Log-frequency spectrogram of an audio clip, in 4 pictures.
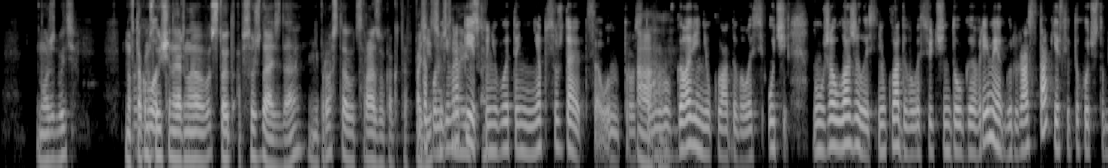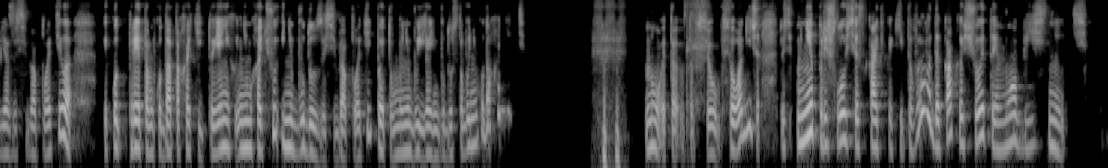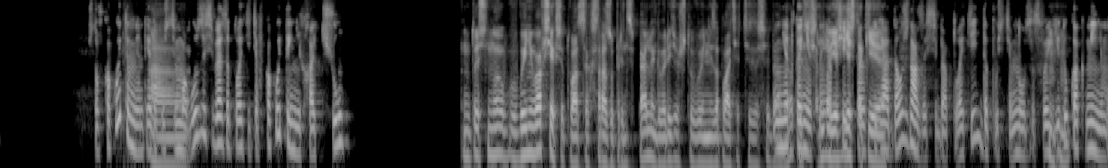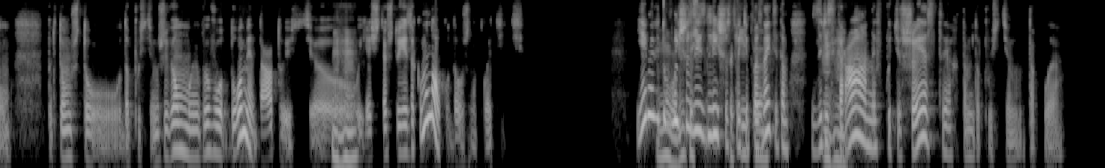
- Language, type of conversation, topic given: Russian, unstructured, Что для тебя значит компромисс?
- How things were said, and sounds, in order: other background noise; tapping; "ходить" said as "хотить"; chuckle; grunt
